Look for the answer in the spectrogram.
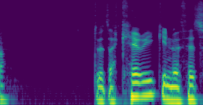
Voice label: "cerrig", Welsh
